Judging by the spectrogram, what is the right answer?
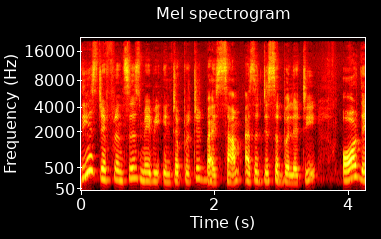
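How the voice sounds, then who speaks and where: A woman's medium-pitched voice in a strong Indian accent, dark and mellow in tone, with ordinary pitch variation at a fairly quick pace, on a very clean recording with a silent background. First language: Indian language (not English). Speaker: lecturer in special education. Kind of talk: recorded lecture. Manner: halting, with self-corrections.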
